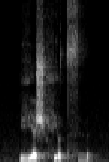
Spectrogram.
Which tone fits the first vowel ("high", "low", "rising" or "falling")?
high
